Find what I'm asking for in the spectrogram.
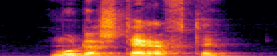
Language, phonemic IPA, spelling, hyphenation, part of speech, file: Dutch, /ˈmu.dərˌstɛrf.tə/, moedersterfte, moe‧der‧sterf‧te, noun, Nl-moedersterfte.ogg
- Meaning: maternal mortality (in childbirth)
